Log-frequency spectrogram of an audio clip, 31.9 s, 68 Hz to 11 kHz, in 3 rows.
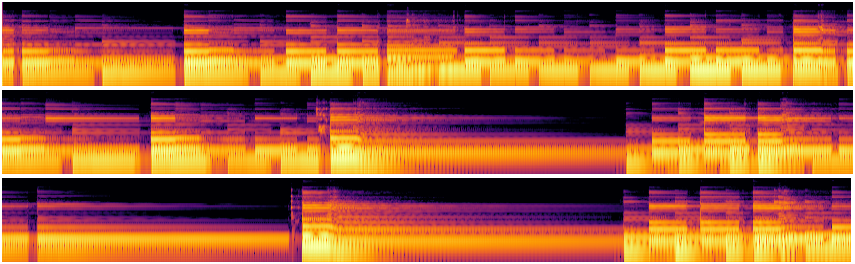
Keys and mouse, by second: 0.9 middle click, 2.7 middle click, 6.3 middle click, 23.7 middle click, 26.9 1, 27.7 alt+w, 28.8 alt+middle click.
